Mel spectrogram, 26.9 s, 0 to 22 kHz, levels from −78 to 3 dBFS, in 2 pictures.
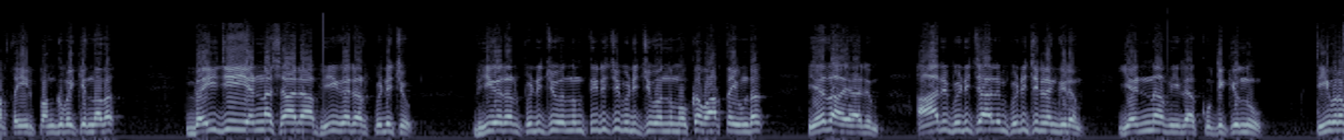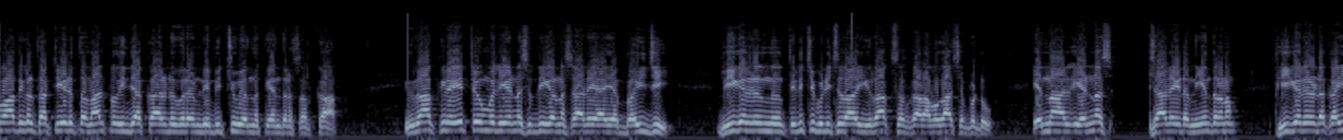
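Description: Isolated bit error spikes, where single flipped bits corrupt one or a few samples, jump the waveform briefly by a power of two. They produce sharp broadband ticks at 3.22, 11.66, 13.42, 17.50, 21.95 and 26.52 s, peaking at about -10 to -28 dBFS.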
